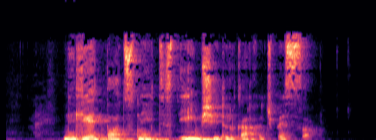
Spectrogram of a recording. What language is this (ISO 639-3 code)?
mon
